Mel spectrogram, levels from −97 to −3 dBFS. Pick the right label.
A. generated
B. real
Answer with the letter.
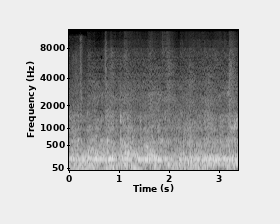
A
